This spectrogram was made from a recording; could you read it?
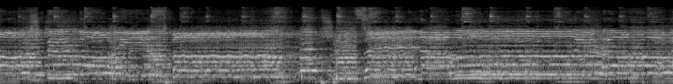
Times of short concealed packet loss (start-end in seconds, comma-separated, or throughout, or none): none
